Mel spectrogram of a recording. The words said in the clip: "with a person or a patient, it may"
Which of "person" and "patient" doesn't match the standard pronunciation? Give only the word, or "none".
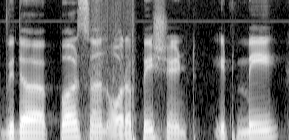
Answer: none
